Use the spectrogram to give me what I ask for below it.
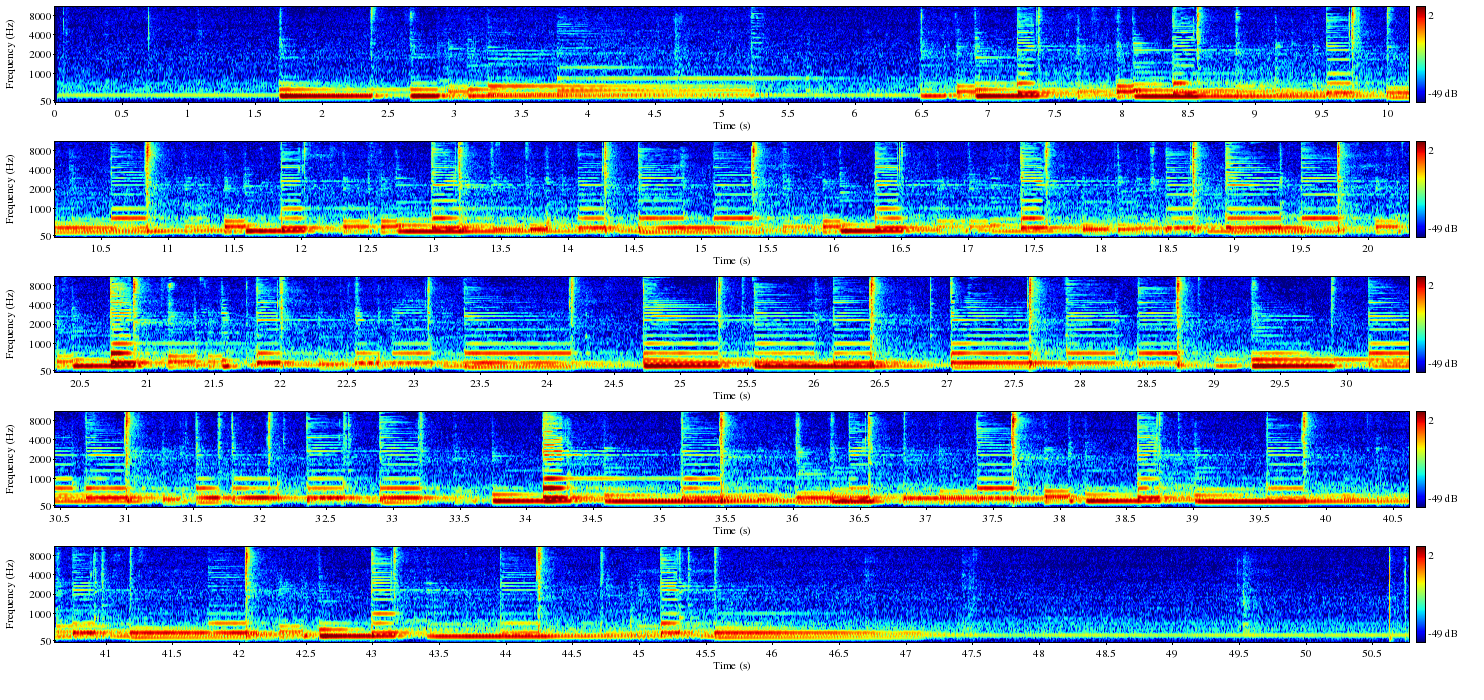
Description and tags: Uneek guitar experiments created by Andrew Thackray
